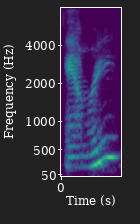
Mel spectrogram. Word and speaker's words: Amry: this class so again my name is Amry it rhymes with Camry like the car if that helps or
